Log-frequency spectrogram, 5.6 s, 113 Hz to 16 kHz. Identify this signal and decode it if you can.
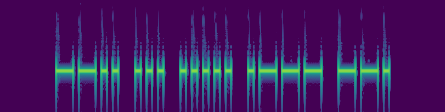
Morse code, heard as a keyed tone, about 17 wpm, 700 Hz. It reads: ZS5JG
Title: DXCC-100 Call Signs - 5 Characters - Repeated 3x - 17wpm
